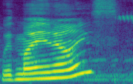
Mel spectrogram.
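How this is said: It is said as a question, rising.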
